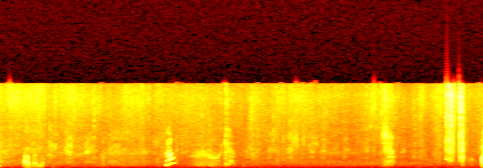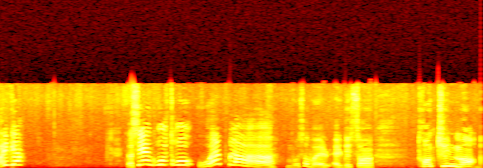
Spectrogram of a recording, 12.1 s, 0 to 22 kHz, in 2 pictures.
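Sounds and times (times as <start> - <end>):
puppies yipping: 0.0 - 6.0.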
